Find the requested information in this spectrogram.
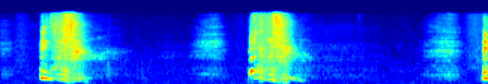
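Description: Two forceful sneezes, each preceded by a quick inhaling gasp, in a quiet room.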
